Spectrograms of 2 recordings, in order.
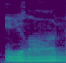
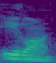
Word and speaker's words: Elon: player from, I believe the school's name is pronounced Elon or Ellen. Or I think it's Elon.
